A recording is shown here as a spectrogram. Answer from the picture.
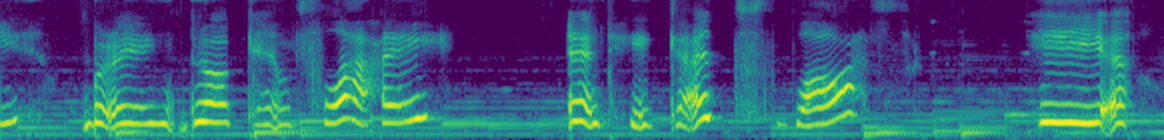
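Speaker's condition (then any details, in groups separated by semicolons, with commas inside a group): Friedreich's ataxia; weakness on both sides; onset 18 months old, progressing, worsening stability, more dependent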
